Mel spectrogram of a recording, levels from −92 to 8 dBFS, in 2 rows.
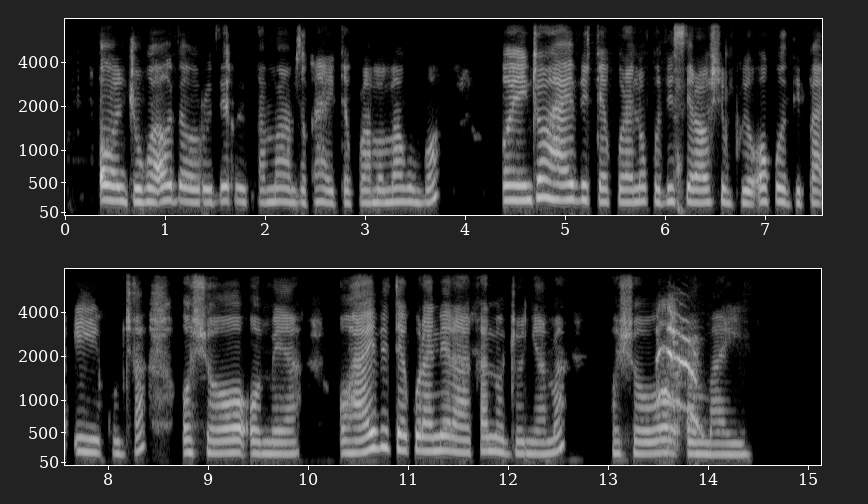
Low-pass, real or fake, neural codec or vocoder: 7.2 kHz; fake; codec, 44.1 kHz, 7.8 kbps, Pupu-Codec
